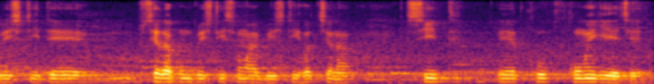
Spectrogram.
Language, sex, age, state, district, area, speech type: Bengali, male, 45-60, West Bengal, South 24 Parganas, urban, spontaneous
